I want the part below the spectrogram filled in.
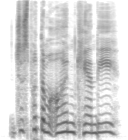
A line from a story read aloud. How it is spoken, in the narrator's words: pleaded Barbie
